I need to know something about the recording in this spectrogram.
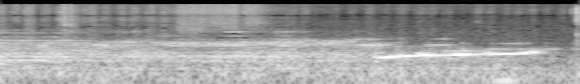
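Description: Wax crayon rubbed back and forth on paper, colouring hard; faint. A faint rising tone comes in near the end.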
